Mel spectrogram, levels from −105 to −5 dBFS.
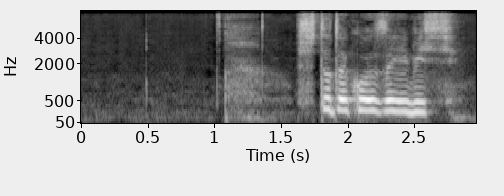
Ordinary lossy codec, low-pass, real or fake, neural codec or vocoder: none; 7.2 kHz; fake; codec, 16 kHz, 4 kbps, FreqCodec, larger model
